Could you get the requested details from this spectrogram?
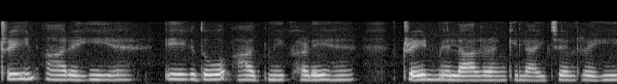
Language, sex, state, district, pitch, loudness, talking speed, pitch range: Hindi, female, Rajasthan, Jaipur, 215 Hz, -16 LUFS, 175 wpm, 205-225 Hz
